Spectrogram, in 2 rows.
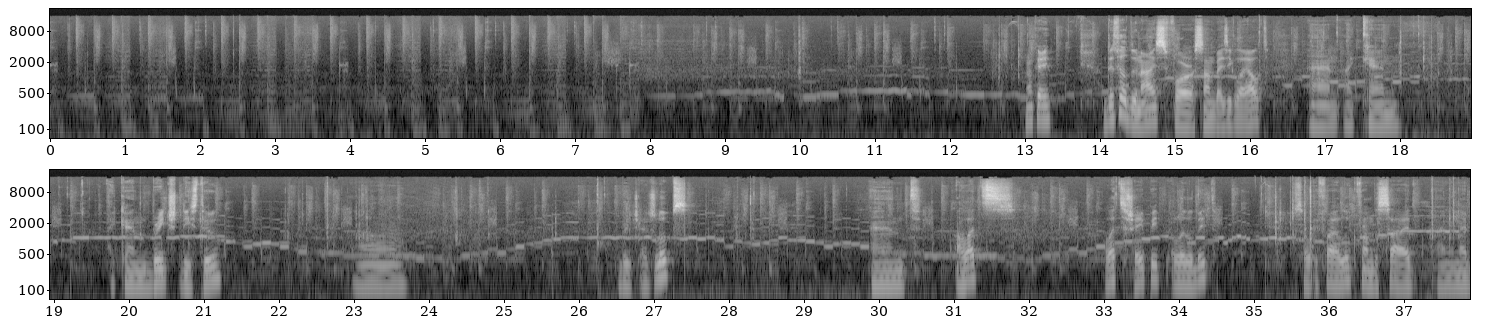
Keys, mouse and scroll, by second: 9.7 ctrl+z, 10.3-13.4 ctrl+right drag, 13.4-17.4 middle drag, 17.4 shift+right click, 18.0 click, 20.6-28.2 right drag, 28.2-37.8 middle drag, 35.5 KP_1.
